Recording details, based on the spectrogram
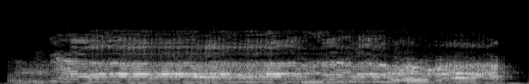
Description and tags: Toilet monster or something
Some guy or creature roaring.
I recorded this track for a cartoon show, but i scrapped it and tried a similar approach, cause this one sounded too much like a monster sitting in the sewers.
creature, liquid, man, monster, toilet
